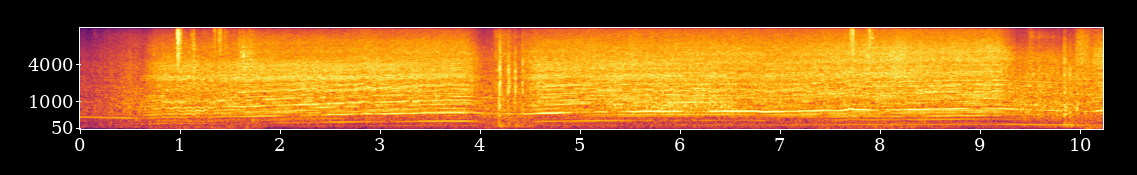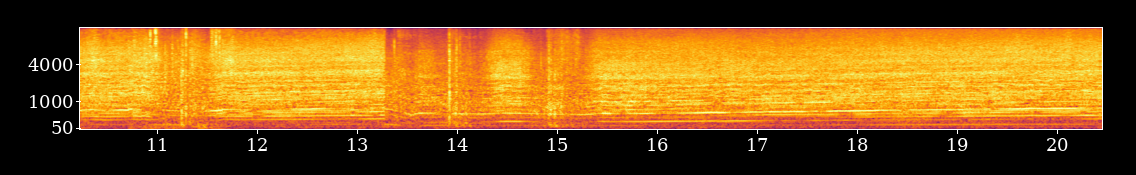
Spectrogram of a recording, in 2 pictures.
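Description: An Aston Martin DB11's 5.2-litre twin-turbo V12 in Forza Horizon 4 drones loud and steady, its pitch rising through the gears with brief drops at shifts, with no voices over it.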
